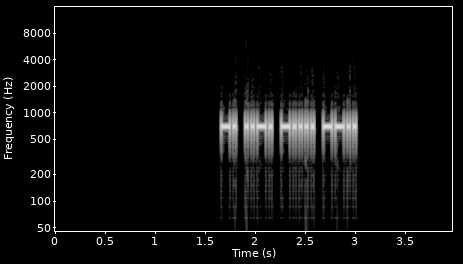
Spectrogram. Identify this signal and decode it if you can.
Morse code, heard as a keyed tone, about 40 wpm, 700 Hz. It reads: NF6Z
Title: USA Call Signs - 4 Characters - Repeated 3x - 40wpm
